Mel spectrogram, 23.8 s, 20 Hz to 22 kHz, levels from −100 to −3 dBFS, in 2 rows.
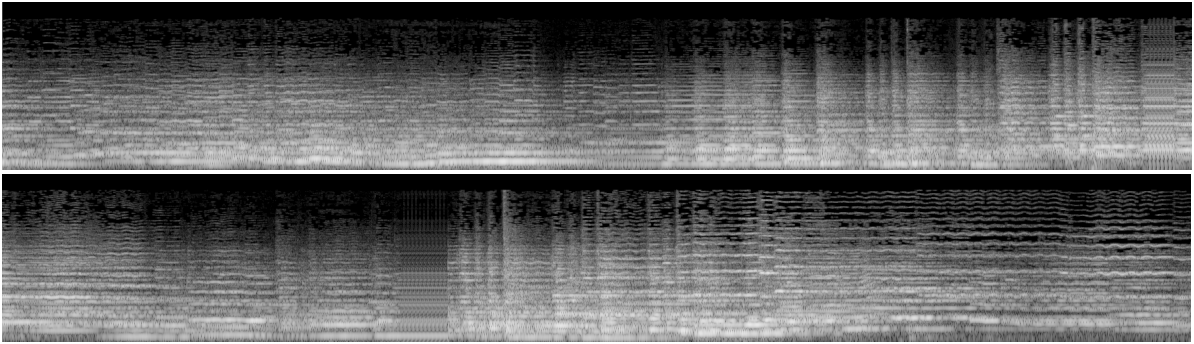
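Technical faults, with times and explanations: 11.48–11.72 s and 15.92–16.36 s, system hang loop: a stalled system replays one 40 ms buffer, producing a 25 Hz buzz and dropping roughly 0.2 and 0.4 s.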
